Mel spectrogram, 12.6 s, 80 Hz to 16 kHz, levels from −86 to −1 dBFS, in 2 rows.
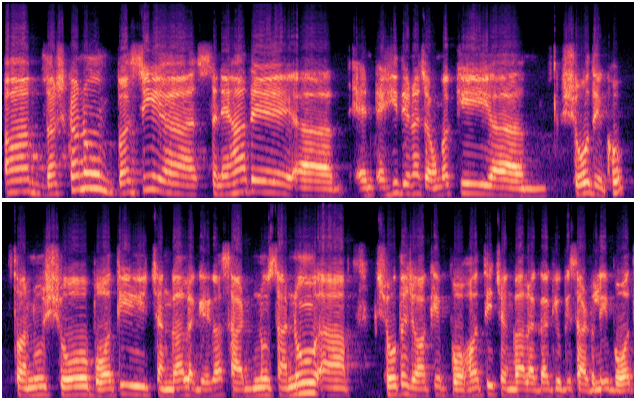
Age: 30-49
